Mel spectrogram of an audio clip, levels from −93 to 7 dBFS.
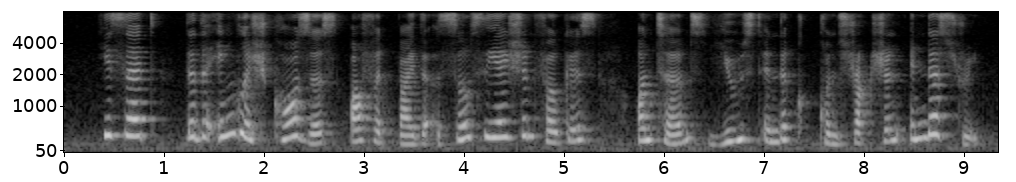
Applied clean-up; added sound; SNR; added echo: none; none; none; none.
